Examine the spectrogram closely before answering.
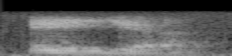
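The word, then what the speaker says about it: ella: a which is she it's spelled with a double L and you pronounce it Aya um and those actually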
